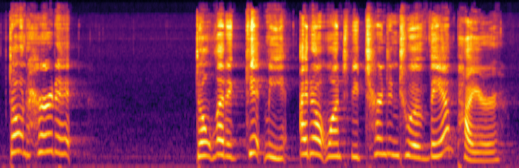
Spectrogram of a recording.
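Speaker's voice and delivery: panicky. Acted. Arnold panics at the bat.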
